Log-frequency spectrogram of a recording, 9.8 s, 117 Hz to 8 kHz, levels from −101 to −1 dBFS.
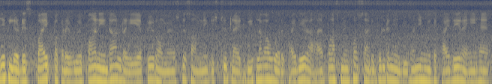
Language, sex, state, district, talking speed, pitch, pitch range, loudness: Hindi, male, Uttarakhand, Uttarkashi, 215 wpm, 125 Hz, 115-135 Hz, -25 LUFS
